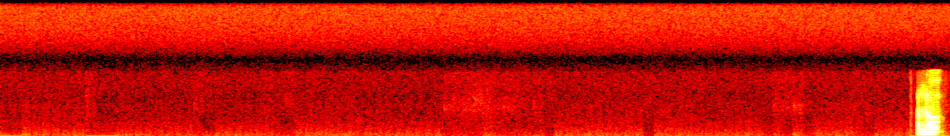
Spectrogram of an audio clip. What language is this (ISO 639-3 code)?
ori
